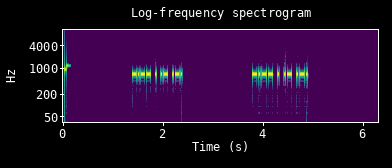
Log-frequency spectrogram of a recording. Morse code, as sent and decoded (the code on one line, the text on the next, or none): -.-- . .- .-. / -.-- . .- .-.
YEAR YEAR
